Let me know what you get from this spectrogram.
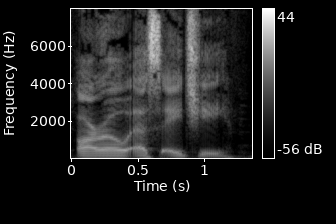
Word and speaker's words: Roshe: These are Nike Roche or Roush, however you want to pronounce it. It's Roshe.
